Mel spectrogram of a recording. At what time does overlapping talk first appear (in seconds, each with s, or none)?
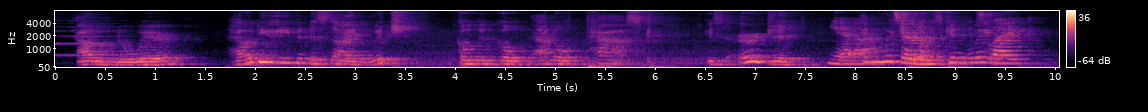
8.1 s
